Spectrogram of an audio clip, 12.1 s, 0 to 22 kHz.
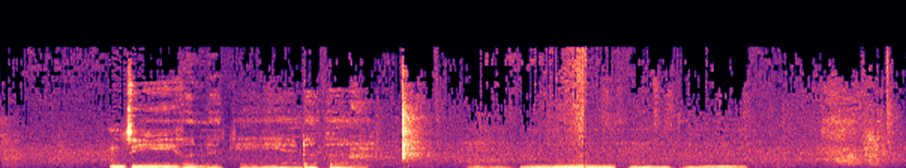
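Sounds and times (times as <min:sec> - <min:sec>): man humming: 0:01.5 - 0:05.1, 0:06.2 - 0:10.2.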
